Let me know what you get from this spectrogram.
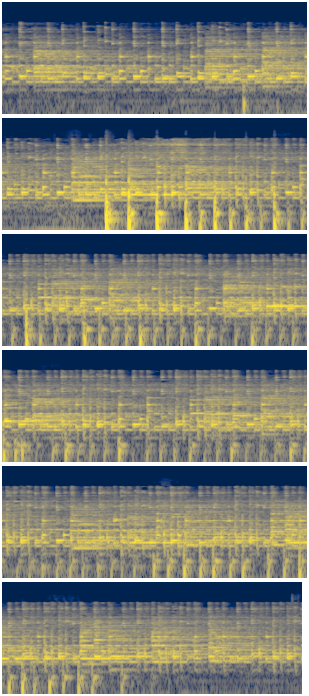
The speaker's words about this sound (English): The music for this one is what I have as my ringtone. Next. It's loading. To the point where I just jumped and tried to answer my phone when I heard it. This could be an okay ringtone.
